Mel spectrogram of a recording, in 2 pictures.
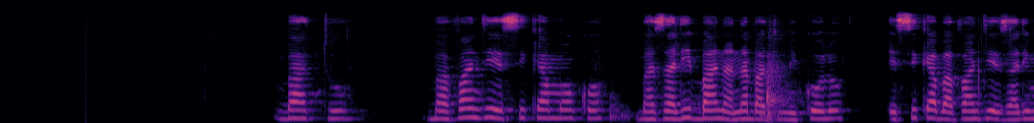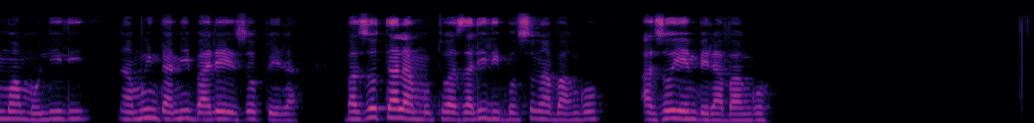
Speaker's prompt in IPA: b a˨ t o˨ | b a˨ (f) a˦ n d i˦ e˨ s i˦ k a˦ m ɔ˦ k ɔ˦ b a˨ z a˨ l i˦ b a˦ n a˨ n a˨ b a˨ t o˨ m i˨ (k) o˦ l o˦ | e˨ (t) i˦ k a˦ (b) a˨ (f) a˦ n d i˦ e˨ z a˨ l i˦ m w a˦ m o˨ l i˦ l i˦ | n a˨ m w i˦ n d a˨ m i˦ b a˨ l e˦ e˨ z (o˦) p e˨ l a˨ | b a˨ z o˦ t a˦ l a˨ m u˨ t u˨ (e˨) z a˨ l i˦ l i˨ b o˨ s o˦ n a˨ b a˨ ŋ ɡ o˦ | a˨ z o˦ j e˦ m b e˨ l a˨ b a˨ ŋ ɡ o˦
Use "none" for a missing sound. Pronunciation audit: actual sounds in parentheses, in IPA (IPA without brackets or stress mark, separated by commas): v, k, s, b, v, o˦, a˨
